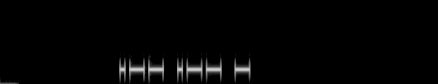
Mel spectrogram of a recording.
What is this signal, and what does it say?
Morse code, heard as a keyed tone, about 25 wpm, 700 Hz. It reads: WWT
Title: USA Call Sign Postfixes - 3 Letters 25wpm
